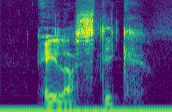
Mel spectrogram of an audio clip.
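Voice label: "elastiek", Dutch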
